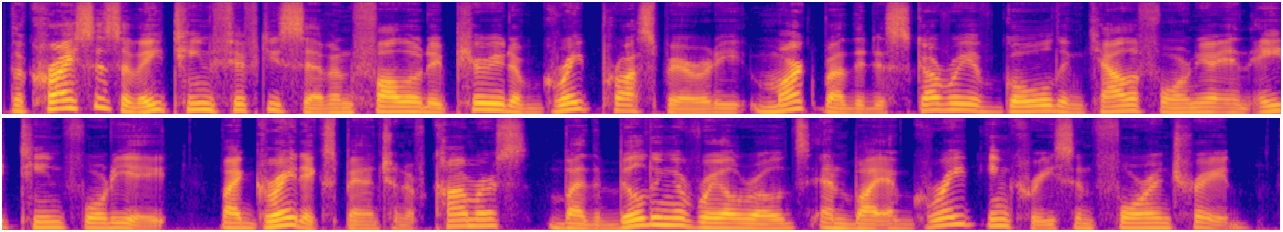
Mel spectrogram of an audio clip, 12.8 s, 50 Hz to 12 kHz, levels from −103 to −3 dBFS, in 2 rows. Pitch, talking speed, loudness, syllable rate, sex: 150 Hz, 195 wpm, -21 LUFS, 5.8 syllables/s, male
